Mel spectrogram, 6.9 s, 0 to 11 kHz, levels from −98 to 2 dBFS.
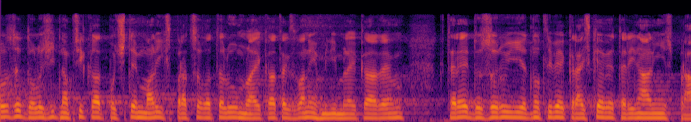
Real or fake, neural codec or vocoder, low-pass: real; none; 7.2 kHz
